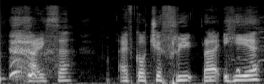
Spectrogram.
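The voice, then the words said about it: Vaguely Scottish Lilia impression. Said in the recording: “a vaguely Scottish accent ... his Lilia impression”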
